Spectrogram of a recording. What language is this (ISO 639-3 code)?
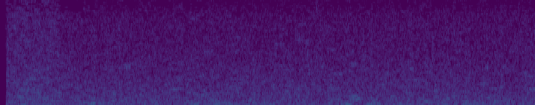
urd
